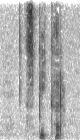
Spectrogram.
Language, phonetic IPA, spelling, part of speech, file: Polish, [ˈspʲikɛr], spiker, noun, LL-Q809 (pol)-spiker.wav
